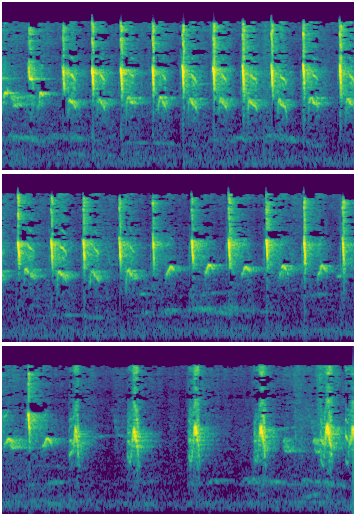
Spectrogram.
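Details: Long-tailed shrike training song for juvenile shrikes: a long, rhythmic string of sharp repeated chips, about three per second, then slower isolated harsh notes.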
